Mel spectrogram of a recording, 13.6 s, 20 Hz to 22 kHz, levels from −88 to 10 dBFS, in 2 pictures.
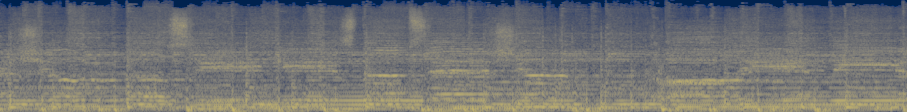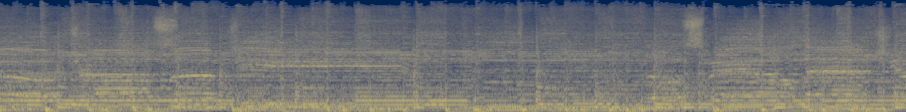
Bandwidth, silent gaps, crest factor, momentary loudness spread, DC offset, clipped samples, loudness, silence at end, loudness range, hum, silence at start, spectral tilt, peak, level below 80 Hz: over 20 kHz; none; 14 dB; 3 LU; under 0.1%; under 0.1%; -16 LUFS; 0 s; 2 LU; none; 0 s; -4 dB/octave; -2 dBFS; -32 dBFS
